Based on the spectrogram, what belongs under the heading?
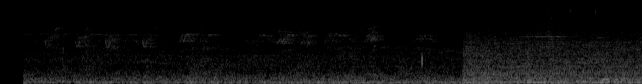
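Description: Birds chirping in a quick string of short, repeated calls over outdoor background noise. About four and a half seconds in, a louder, even hiss comes in and the chirping fades under it.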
